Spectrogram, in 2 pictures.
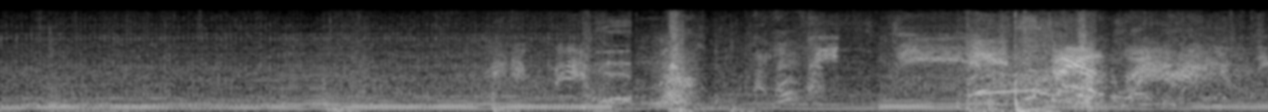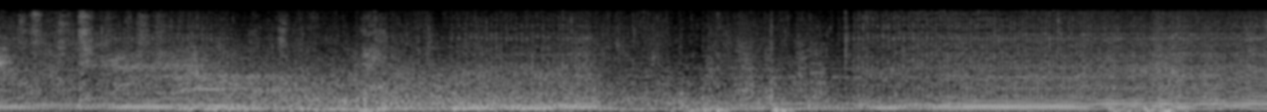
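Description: Tyres crunch over dirt and brush.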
